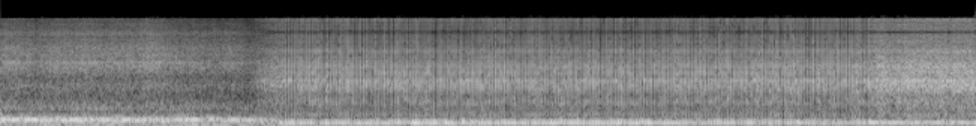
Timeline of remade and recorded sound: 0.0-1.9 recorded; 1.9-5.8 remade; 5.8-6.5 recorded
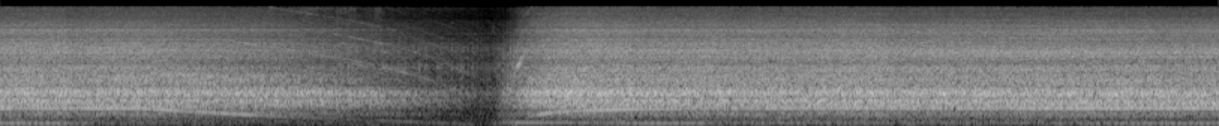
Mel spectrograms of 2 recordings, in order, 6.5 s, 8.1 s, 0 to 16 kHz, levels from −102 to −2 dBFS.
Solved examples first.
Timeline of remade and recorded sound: 0.0-8.1 recorded

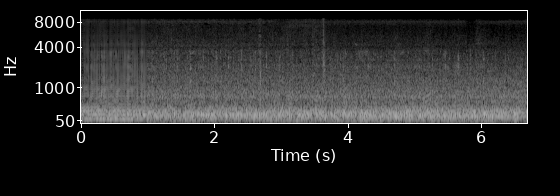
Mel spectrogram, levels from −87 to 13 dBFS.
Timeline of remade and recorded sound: 0.0-1.0 remade; 1.0-6.7 recorded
